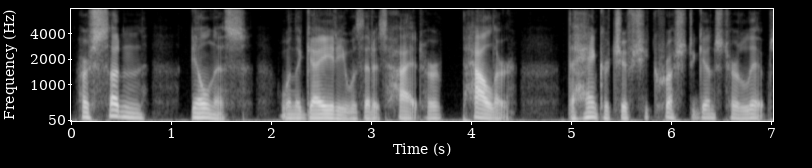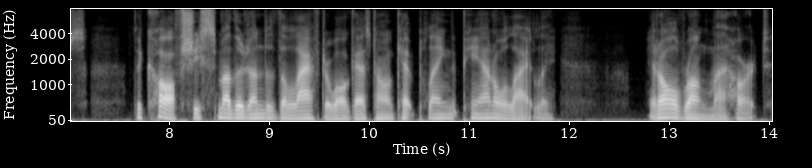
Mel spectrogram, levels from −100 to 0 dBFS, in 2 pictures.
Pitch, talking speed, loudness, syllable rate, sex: 105 Hz, 160 wpm, -23 LUFS, 5.0 syllables/s, male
